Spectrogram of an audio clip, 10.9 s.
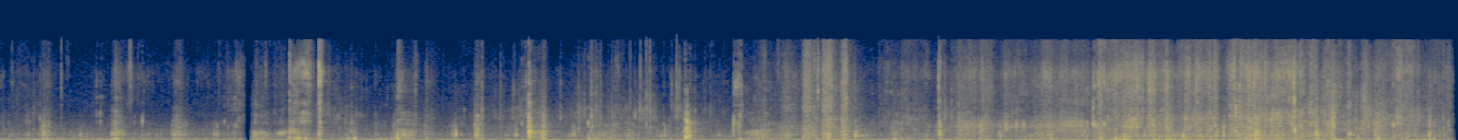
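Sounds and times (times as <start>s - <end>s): chewing and mouth clicks: 0.0s - 8.4s.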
